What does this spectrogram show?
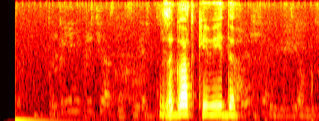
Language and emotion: Russian, neutral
